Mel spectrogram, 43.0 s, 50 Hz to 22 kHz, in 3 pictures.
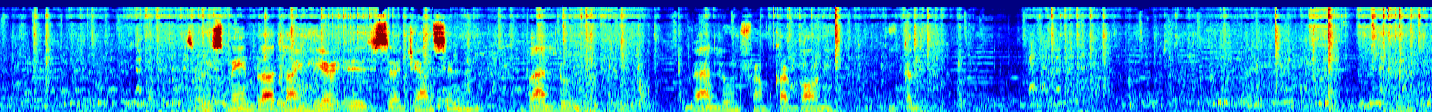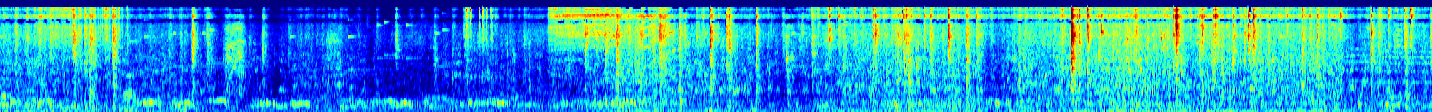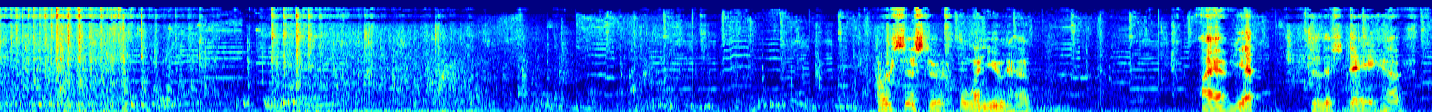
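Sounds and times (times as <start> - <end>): pigeons cooing: 0.0 - 42.9.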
